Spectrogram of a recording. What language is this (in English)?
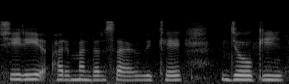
Punjabi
